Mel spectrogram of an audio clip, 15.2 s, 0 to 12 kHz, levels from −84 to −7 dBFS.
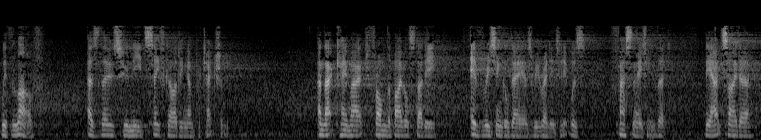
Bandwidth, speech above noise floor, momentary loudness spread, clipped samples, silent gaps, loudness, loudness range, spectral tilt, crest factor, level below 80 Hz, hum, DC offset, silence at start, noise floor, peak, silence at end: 6.4 kHz; 21 dB; 22 LU; under 0.1%; none; -38 LUFS; 3 LU; -1 dB/octave; 26 dB; -78 dBFS; none; under 0.1%; 0 s; -60 dBFS; -16 dBFS; 0 s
